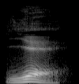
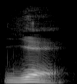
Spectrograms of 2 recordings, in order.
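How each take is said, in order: Both takes have the same delivery.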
